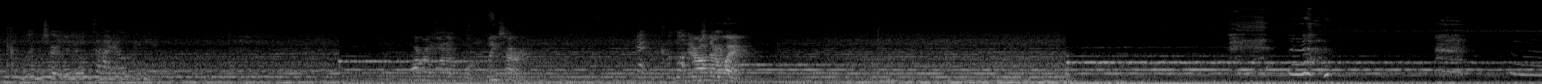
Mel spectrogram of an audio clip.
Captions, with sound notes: - Come on, Charlie, don't die on me. - 911, please hurry. They're on their way. (sobbing)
